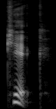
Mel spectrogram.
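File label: "kick", English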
